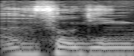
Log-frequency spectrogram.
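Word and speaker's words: voguing: dire il y a vogging il y a deux syllabes il y a pas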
